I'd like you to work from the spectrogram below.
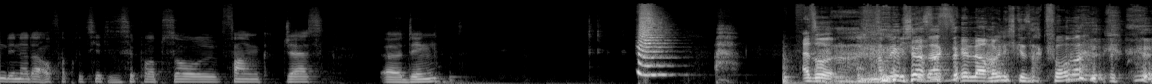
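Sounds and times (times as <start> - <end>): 
speech: 0.0 - 4.7, 7.9 - 11.5
air horn blast sound effect for veto button: 6.4 - 7.1
laughter: 8.1 - 11.5.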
